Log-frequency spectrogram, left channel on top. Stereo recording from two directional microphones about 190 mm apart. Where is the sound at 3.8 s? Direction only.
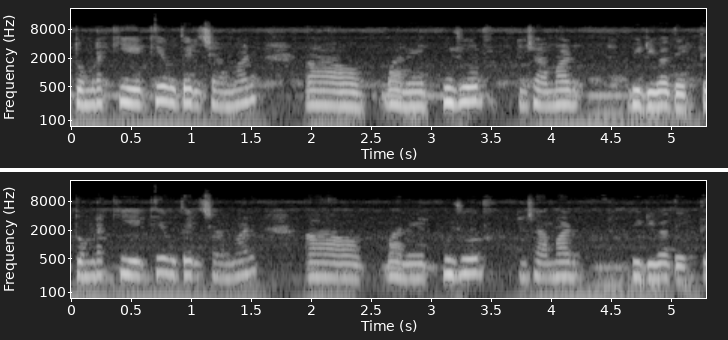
20° left (ahead or behind).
